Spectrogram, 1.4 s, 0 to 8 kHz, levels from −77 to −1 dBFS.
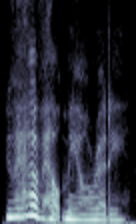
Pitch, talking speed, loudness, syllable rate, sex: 230 Hz, 220 wpm, -16 LUFS, 6.6 syllables/s, female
